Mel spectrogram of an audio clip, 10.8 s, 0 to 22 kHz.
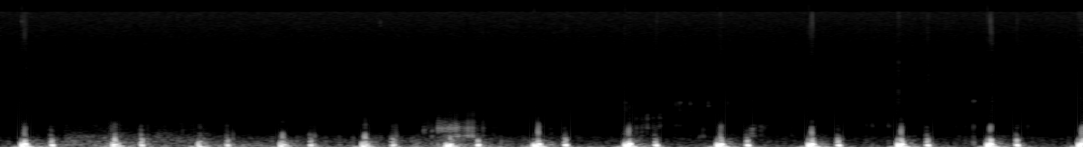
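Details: Own chest heartbeat via stethoscope for ASMR, stomach gurgles occurring in the recording: steady paired lub-dub beats about 66 a minute, no added sounds between; normal heart sounds.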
